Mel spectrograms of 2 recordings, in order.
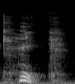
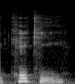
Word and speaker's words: cake: And it's interesting that usually the E will be silent, right? Cake. There's no, you don't say cakey, right? There's no cakey, it's just cake. So the E is silent.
